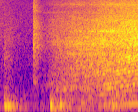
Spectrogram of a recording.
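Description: A handheld power tool's electric motor starting with a click about half a second in, then winding up, rising in pitch and growing louder into a steady buzz.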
